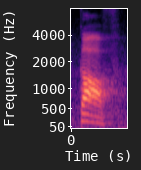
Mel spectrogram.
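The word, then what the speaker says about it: calf: अब इसे क्या पढ़ेंगे, हाफ, ना कि हाफ नहीं बोलना है, हाफ, काफ, वाफ, इस तरीके से। आपने बचपन से ही पढ़ा होगा साइलेंट लेटर के बारे में कि साइलेंट लेटर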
